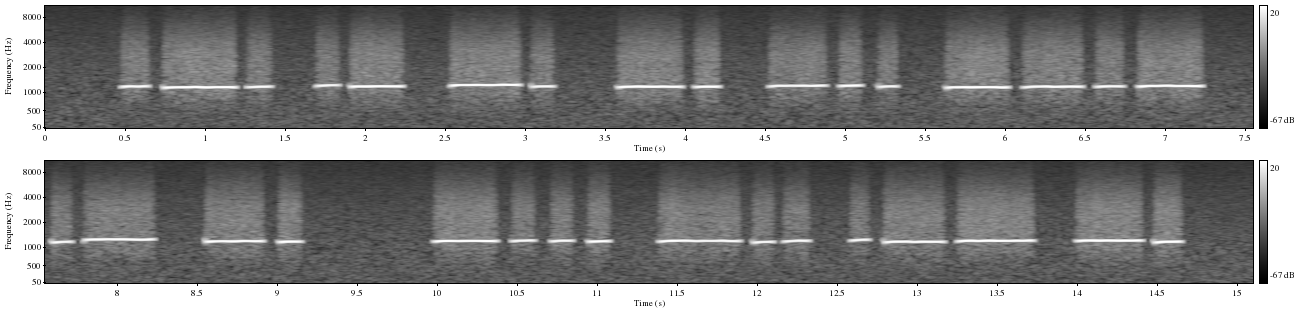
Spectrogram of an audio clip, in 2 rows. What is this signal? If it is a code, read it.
Morse code (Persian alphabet), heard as a whistle, hand-sent with a straight key, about 11 wpm. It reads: رانندگان بدون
